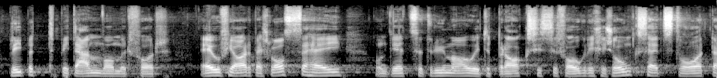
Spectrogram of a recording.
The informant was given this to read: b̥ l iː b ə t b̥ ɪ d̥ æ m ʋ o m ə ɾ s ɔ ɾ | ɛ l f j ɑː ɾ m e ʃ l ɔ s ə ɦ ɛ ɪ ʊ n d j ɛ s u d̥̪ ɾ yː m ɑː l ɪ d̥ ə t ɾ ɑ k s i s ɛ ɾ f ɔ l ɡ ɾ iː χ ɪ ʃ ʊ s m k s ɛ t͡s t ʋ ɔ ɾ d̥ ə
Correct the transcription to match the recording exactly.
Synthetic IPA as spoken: b̥ l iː b ə t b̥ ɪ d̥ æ m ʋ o m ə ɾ f ɔ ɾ | ɛ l f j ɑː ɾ b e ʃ l ɔ s ə ɦ ɛ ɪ ʊ n d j ɛ t͡s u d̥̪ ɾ yː m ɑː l ɪ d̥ ə p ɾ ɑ k s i s ɛ ɾ f ɔ l ɡ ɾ iː χ ɪ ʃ ʊ m k s ɛ t͡s t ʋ ɔ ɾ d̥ ə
